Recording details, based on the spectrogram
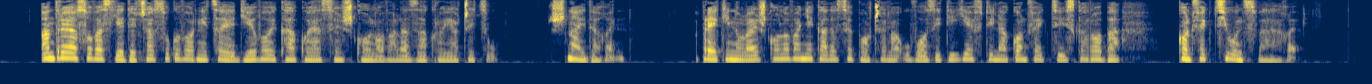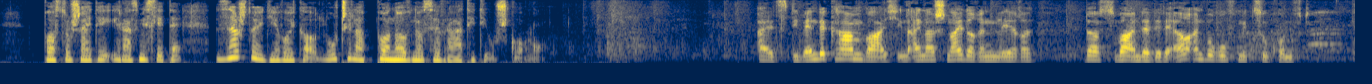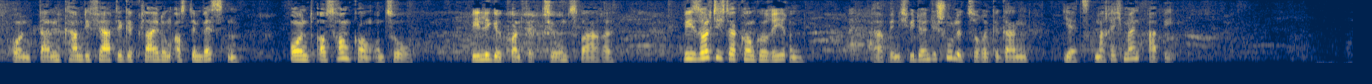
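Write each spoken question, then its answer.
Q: Poslušajte i razmislite zašto je djevojka odlučila ponovno se vratiti u školu.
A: Jer nije mogla konkurirati jeftinoj gotovoj odjeći sa zapada i iz Hongkonga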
